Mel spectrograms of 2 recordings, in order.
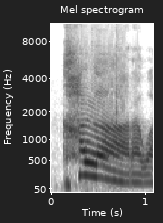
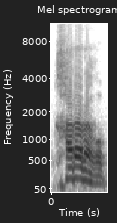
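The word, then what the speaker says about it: כלה: 칼라라고 하는 말인데 카라라고 발음하기도 해요.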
